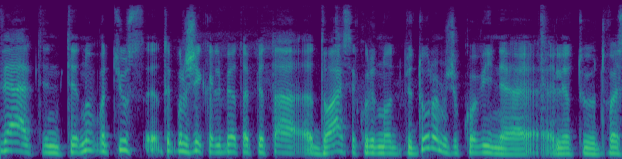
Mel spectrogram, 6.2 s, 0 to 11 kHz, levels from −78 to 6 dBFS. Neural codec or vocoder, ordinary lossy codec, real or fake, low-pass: none; MP3, 48 kbps; real; 9.9 kHz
